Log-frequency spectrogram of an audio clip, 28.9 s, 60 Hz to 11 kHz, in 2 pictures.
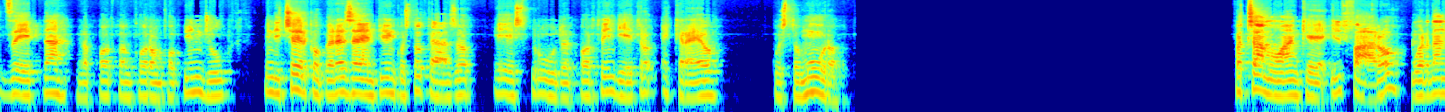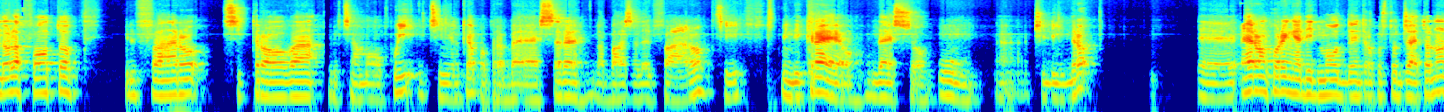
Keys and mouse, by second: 0.0 KP_0, 1.6 g, 1.7 middle click, 2.5 click, 2.9 KP_0, 4.8 e, 6.9 click, 7.3-8.6 middle drag, 8.6 shift+middle click, 8.8-11.4 typing, 8.8 Escape, 8.9 middle click, 9.3 middle click, 9.5 click, 10.0 click, 10.4 middle click, 10.5 click, 11.1 click, 11.3 Escape, 11.5 click, 11.6 click, 11.7 middle click, 11.9 middle click, 12.0 Tab, 12.1 Tab, 12.2 ctrl+s, 13.2 middle click, 14.1 KP_0, 17.0 KP_0, 17.7 7, 17.7 KP_7, 18.0 shift+right click, 18.9 middle click, 19.3 KP_0, 22.1 shift+a, 28.2 g, 28.3 middle click.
